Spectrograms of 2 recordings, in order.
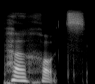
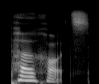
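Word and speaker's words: փողոց: In Armenian, it's phots, and it's pronounced phots.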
